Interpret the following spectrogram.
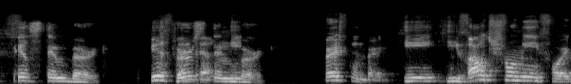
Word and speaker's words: Firstenberg: And Sam Firster, it's hard for me to pronounce the name. And Sam is Firstenberg.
